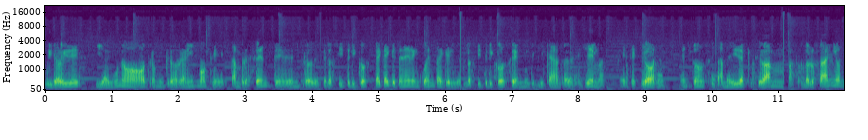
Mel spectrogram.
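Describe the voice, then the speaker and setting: A man's voice: fairly low pitch, husky, dry recording. An Argentine man, a researcher being interviewed, giving a technical explanation. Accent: Argentine Spanish. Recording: tinny dry phone-like line, faint music.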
